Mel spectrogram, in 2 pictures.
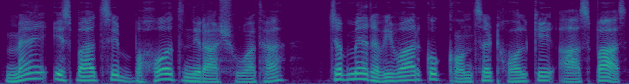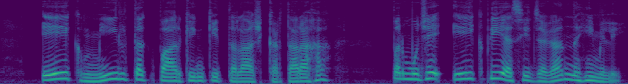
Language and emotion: Hindi, sad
